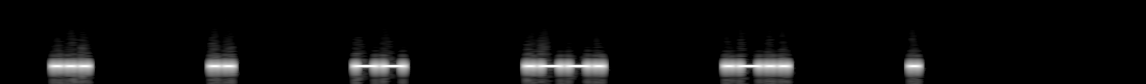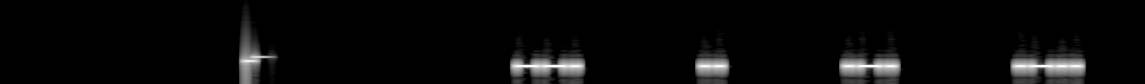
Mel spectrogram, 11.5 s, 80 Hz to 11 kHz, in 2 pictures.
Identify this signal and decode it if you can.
Morse code, heard as a keyed tone, about 36 wpm, spaced as for 12 wpm, 690 Hz. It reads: SIMPLE GIRL
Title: 6x Character Spacing - Top 500 Words - 35wpm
